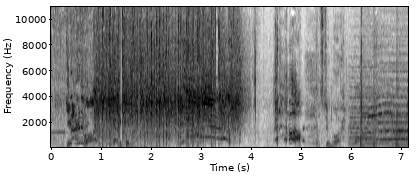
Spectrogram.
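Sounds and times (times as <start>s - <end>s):
speech: 0.3s - 1.8s, 5.0s - 7.0s
string of small Black Cat firecrackers popping and crackling: 0.7s - 4.2s
laughter: 4.4s - 5.3s.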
